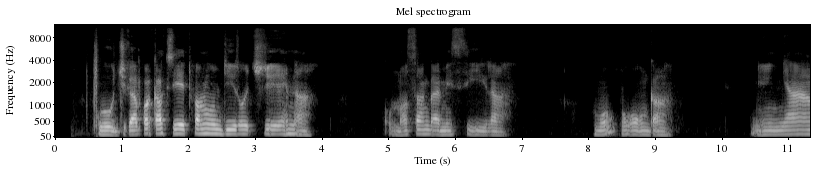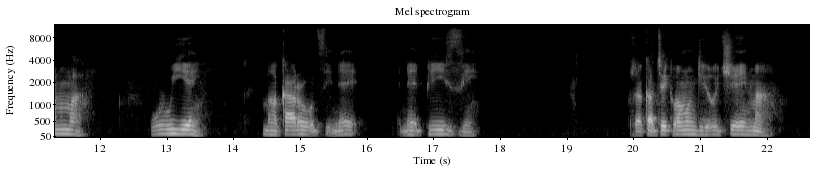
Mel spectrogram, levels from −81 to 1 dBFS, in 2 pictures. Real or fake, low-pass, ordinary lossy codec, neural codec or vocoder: fake; 10.8 kHz; MP3, 64 kbps; codec, 24 kHz, 0.9 kbps, WavTokenizer, small release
